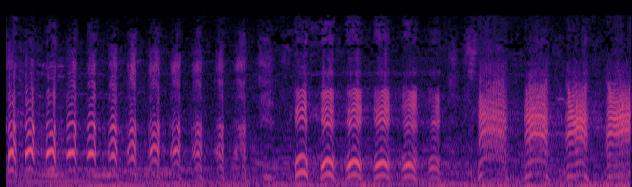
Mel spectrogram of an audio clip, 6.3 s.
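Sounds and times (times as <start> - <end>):
person laughing: 0.1 - 6.3.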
